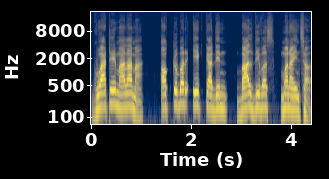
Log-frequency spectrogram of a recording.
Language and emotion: Nepali, neutral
